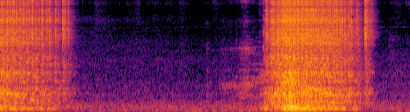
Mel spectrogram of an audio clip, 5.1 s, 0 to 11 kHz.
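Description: A sewing machine stitches a child's frock for a 12-year-old, made from a blouse piece. It gives two loud, close, buzzing runs separated by a quiet pause of about two seconds.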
